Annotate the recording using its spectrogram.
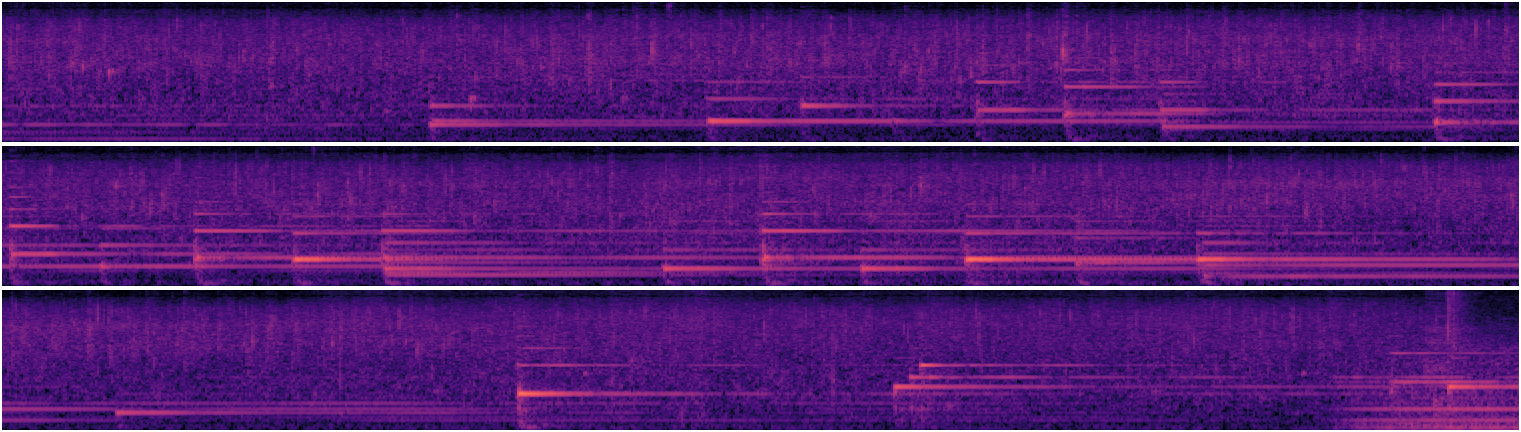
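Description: Slow, sparse background music: a gentle melody of single notes, each struck and then fading, with a few notes sounding together now and then.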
